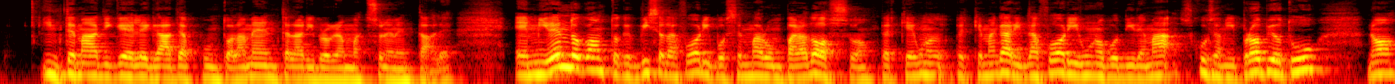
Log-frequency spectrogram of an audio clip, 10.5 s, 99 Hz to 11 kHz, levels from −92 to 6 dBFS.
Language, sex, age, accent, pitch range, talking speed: Italian, male, 20-39, native, 145-170 Hz, 200 wpm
